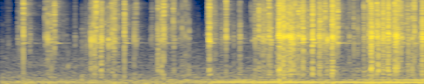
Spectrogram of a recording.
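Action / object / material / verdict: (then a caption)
scrape / plastic pyramid twisty puzzle / plastic / none. Fingertips turn the layers of a hand-sized black plastic Pyraminx, a pyramid-shaped twisty puzzle with coloured stickers and a hollow mechanism. It makes a run of quick, bright, ratchet-like plastic clicks that grow denser and louder toward the end. Each click dies away almost at once over a faint steady low hum.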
